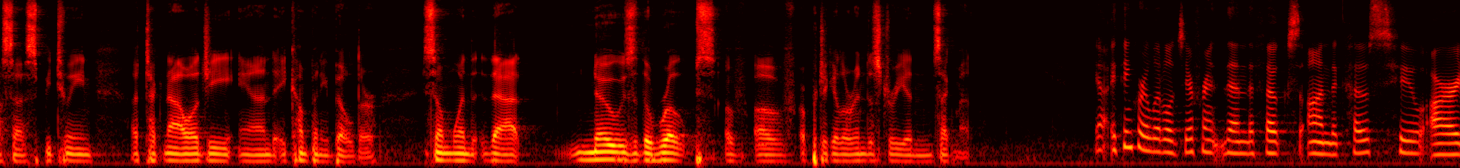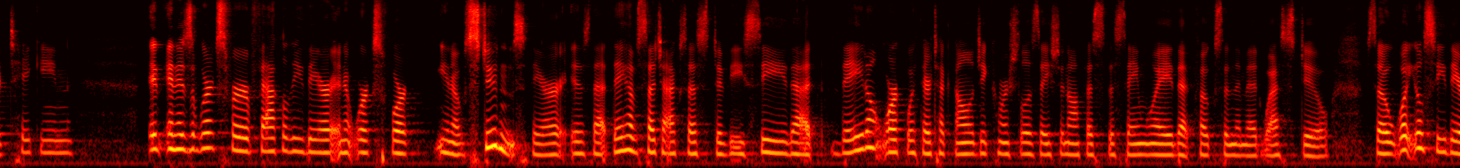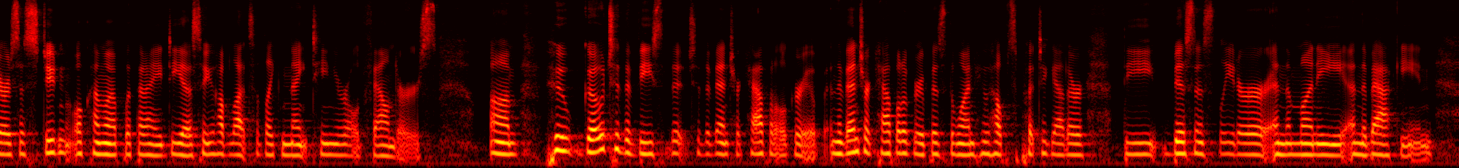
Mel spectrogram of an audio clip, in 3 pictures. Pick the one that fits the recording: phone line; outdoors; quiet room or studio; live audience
live audience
